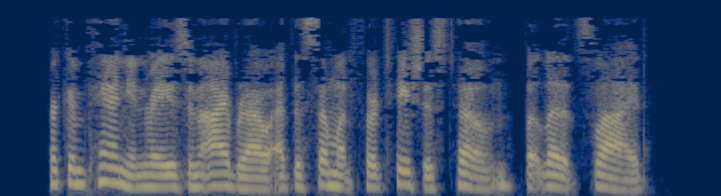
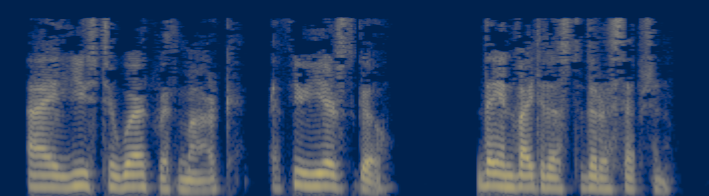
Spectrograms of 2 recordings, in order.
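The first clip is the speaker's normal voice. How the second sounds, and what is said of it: Scottish accent. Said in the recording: “Oh my gosh, I love your accent ... Originally Scotland. ... I've never met a Scottish person before.”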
